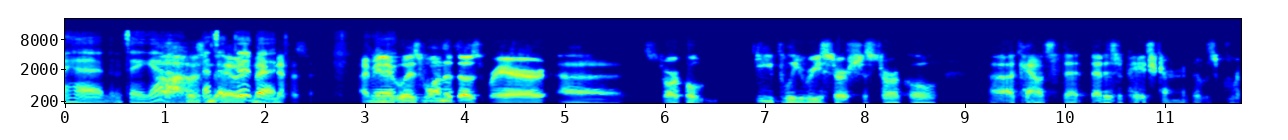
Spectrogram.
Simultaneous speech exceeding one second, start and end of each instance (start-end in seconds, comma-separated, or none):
0.9-2.3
